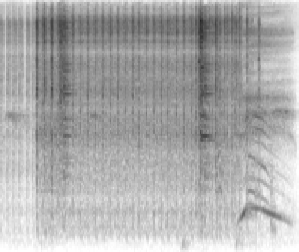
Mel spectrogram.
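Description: Rapid automatic gunfire in PUBG Mobile during a team deathmatch, sustained bursts of closely spaced shots at steady volume, with a sharp louder report near the end followed by a whooshing effect.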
